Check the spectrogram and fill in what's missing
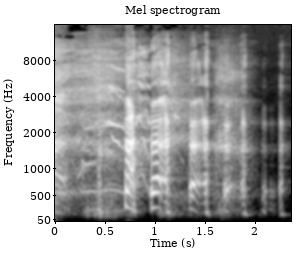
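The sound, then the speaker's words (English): A run of about eight short coughing bursts blending into breathy laughter, coming in a quick uneven rhythm before trailing off. “You're going to make me start coughing and shit with that kind of comedy, that comedic timing.”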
